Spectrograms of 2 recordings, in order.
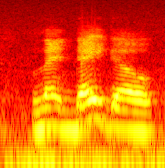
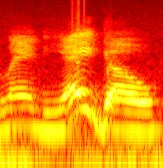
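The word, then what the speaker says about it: Landago: that it's or like uh Emily's last name lende l a n d a g o but when I was a kid I kept pronouncing it l Diego like um l a n d i e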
